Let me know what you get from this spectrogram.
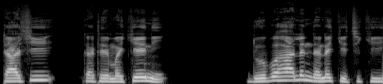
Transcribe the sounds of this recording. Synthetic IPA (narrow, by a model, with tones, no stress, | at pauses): taː˨ʃiː˦ | ka˨ta˨mɐ˨kʲeː˦niː˨ | doː˨bɛ˦haː˦lɪ˦nda˨nɐ˦kʲeː˨t͡ʃɪ˦kʲiː˦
